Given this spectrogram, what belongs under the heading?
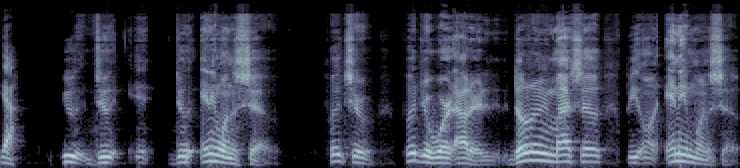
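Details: Adult man with aphasia following a stroke, speaking in conversation.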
